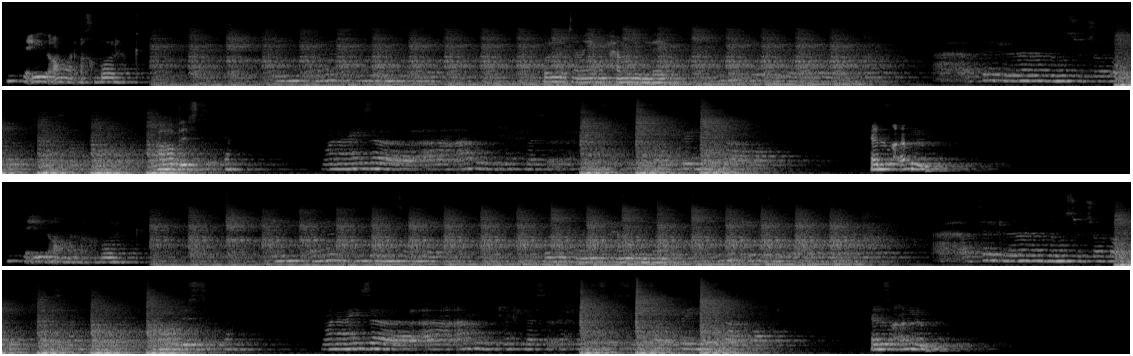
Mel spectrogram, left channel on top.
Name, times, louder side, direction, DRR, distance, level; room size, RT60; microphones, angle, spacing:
voice 1, 0.0-1.3 5.4-6.8 12.8-13.2 13.5-13.7 20.0-20.6, left 4 dB, 70° left, 9 dB, 0.3 m, -31 dB
Hammer, 1.5-8.9 11.1-13.5 17.1-19.0, right 1 dB, 20° right, 0.4 m, -33 dB
voice 2, 2.6-4.5 7.1-8.9 9.3-12.5 13.0-13.2 14.5-19.0 20.0-20.5, right 2 dB, 65° right, 0 dB, 0.9 m, -38 dB
7.3 x 2.9 x 2.4 m, 1.2 s
head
